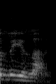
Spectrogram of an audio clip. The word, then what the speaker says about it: Lila: Or Lila, I think is actually how you pronounce it, because it's Italian.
